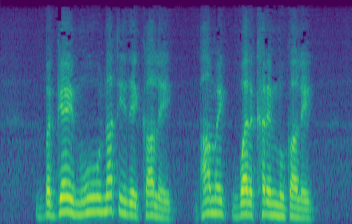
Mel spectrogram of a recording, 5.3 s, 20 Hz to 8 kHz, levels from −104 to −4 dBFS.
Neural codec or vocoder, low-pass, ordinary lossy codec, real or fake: codec, 16 kHz, 0.2 kbps, FocalCodec; 7.2 kHz; MP3, 32 kbps; fake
